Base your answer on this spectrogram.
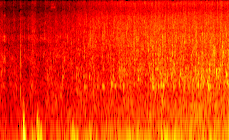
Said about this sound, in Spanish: La fuente... del agua y de... Vamos a escuchar el agua, un momentito.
